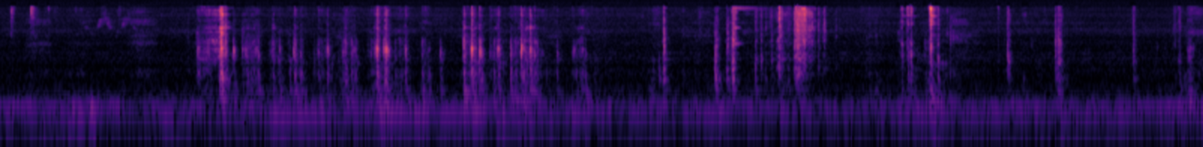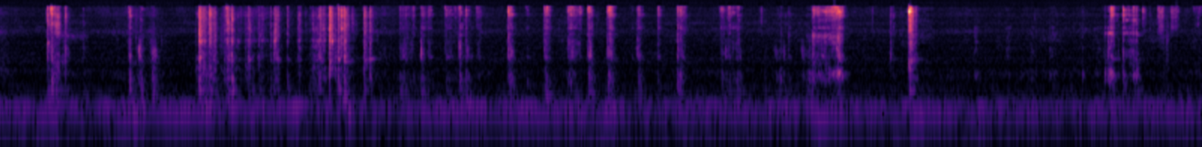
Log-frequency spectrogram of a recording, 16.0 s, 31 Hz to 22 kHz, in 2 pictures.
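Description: Small metal clicks, taps and light scraping as a check valve is threaded back into the fuel fount of a Coleman Peak 1 stove, irregular and close over a low steady background hum.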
